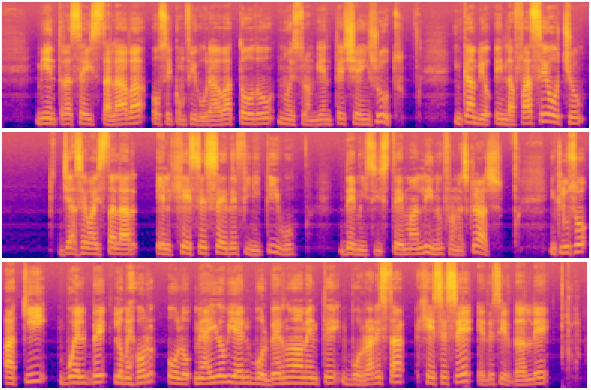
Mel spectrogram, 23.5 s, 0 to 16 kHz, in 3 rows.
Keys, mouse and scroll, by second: 1.2-3.7 scroll down 2, 5.1-6.4 scroll down 2, 7.0-9.6 scroll down 2, 10.6-11.3 scroll down 2, 12.4 click, 21.5 click, 23.0-23.4 typing.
